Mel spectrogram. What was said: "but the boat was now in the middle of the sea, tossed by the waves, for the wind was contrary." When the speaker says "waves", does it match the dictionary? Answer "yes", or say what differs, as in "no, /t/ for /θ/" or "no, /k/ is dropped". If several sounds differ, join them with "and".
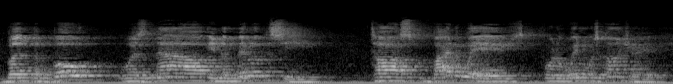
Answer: yes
